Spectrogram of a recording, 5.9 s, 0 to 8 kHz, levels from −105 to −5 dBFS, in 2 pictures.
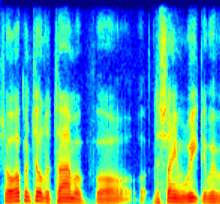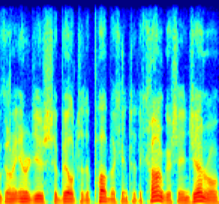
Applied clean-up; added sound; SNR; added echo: none; none; none; none.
